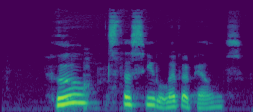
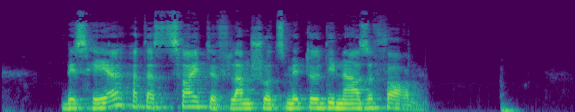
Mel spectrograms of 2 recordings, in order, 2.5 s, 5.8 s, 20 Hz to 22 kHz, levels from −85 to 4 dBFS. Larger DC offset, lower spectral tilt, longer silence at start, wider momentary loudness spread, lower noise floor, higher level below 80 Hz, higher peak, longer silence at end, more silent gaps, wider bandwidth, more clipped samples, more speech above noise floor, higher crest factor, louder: neither; about the same, -6 dB/octave vs -5 dB/octave; about the same, 0.55 s vs 0.65 s; about the same, 18 LU vs 20 LU; second, -61 dBFS vs -67 dBFS; second, -60 dBFS vs -40 dBFS; about the same, -2 dBFS vs 0 dBFS; second, 0.15 s vs 0.6 s; neither; about the same, 15.5 kHz vs 15 kHz; neither; second, 42 dB vs 54 dB; about the same, 18 dB vs 14 dB; second, -20 LUFS vs -14 LUFS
